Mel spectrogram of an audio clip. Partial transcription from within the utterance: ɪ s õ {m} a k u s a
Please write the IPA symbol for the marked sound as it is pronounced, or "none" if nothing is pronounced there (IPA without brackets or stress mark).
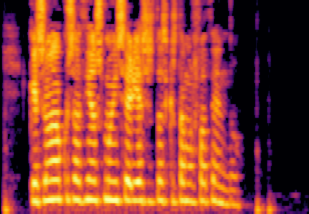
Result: ŋ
